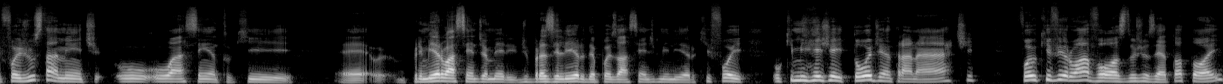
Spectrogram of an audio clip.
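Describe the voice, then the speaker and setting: A man speaks at a fairly high pitch with a dark, mellow tone. The sound is dry and close, with no echo. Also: moderate pace, big swings in loudness, very clean recording, silent background. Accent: Minas Gerais. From Minas Gerais, Brazil. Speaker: entrepreneur and company founder. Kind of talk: interview. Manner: hesitant, many fillers.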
